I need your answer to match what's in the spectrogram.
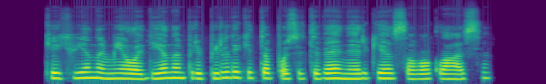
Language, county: Lithuanian, Vilnius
